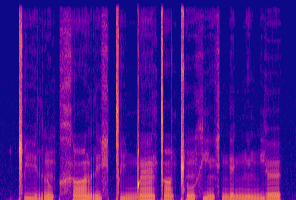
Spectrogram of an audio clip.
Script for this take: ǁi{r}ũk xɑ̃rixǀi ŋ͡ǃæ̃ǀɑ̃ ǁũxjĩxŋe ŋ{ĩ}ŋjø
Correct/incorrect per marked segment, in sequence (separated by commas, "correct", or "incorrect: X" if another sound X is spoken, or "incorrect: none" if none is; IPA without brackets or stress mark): correct, correct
